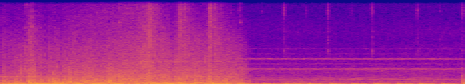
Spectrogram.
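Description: A heavy thunderclap during a storm rolls loud and close, booming for about two seconds and then dying away into a softer, steady rumble with faint background tones.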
